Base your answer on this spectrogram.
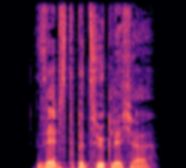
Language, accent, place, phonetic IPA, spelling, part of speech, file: German, Germany, Berlin, [ˈzɛlpstbəˌt͡syːklɪçə], selbstbezügliche, adjective, De-selbstbezügliche.ogg
- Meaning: inflection of selbstbezüglich: 1. strong/mixed nominative/accusative feminine singular 2. strong nominative/accusative plural 3. weak nominative all-gender singular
